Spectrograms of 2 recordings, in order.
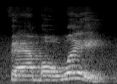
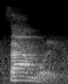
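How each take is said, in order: First: The word is said with three syllables. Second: The word is said with two syllables. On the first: The speaker calls it wrong. "It's wrong to say family. ... it does not have three syllables" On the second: The speaker calls it right. "It has two syllables. The right pronunciation is family"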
